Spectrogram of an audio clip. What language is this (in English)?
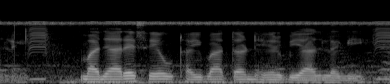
Bhojpuri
